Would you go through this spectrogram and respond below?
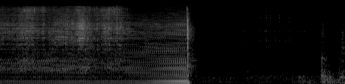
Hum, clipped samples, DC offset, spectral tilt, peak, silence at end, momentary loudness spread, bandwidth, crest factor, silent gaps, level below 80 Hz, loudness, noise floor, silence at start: none; under 0.1%; under 0.1%; -1 dB/octave; -8 dBFS; 0 s; 21 LU; 16.5 kHz; 34 dB; none; -58 dBFS; -37 LUFS; -67 dBFS; 0 s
